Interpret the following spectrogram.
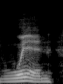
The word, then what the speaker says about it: Ween: And of course, the name win. Like you think it means win, like not lose, but it's actually pronounced like win, like Halloween.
